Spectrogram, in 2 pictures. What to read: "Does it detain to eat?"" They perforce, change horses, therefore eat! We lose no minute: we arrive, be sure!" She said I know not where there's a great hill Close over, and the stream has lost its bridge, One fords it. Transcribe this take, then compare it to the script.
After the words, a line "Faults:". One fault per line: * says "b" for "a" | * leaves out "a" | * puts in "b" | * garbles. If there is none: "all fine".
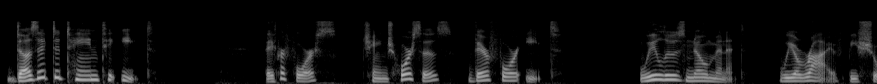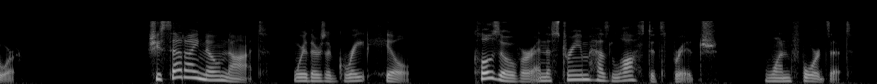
"Does it detain to eat?"" They perforce, change horses, therefore eat! We lose no minute: we arrive, be sure!" She said I know not where there's a great hill Close over, and the stream has lost its bridge, One fords it.
Faults:
all fine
